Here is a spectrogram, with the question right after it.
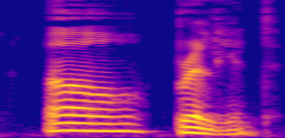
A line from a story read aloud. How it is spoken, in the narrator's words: said Hiccup sarcastically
